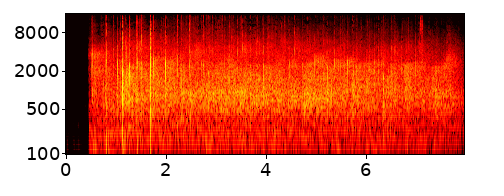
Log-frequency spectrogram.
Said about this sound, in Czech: Amen. A teď můžete zatleskat.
